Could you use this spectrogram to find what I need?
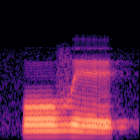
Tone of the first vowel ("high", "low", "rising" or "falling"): low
